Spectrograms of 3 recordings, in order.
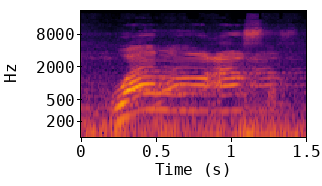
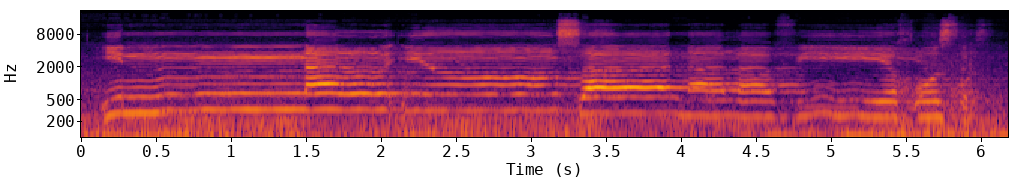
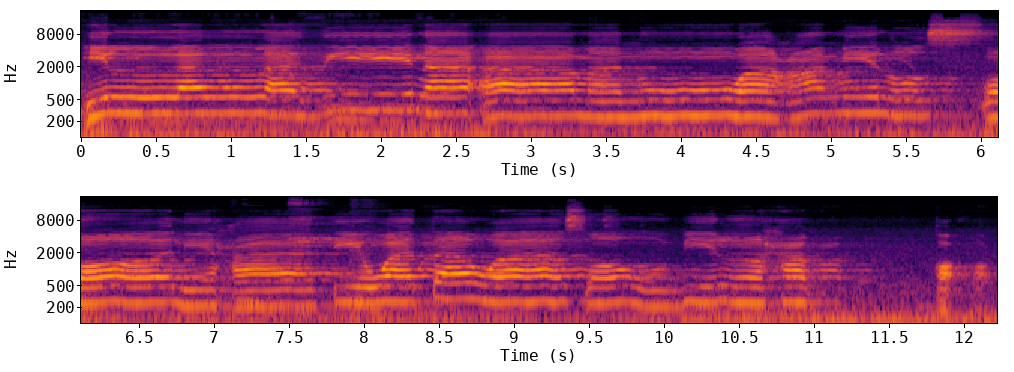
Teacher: Jadi lagunya pertamanya tinggi wal asr, yang kedua nada kedua innal insana lafi khusr, nada ketiga turunkan illal ladzina amanu wa amilus solihati wa tawasau bil haqqa.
